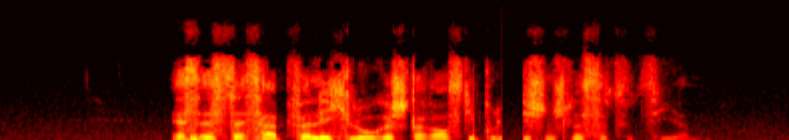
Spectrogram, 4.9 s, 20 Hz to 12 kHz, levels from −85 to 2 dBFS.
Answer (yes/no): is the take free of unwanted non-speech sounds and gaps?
no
